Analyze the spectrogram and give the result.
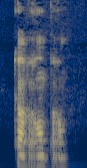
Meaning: third-person plural simple future of corrompre
- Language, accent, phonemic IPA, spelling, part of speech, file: French, Canada, /kɔ.ʁɔ̃.pʁɔ̃/, corrompront, verb, LL-Q150 (fra)-corrompront.wav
